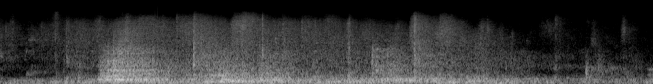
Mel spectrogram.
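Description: A crowd shuffles and murmurs in an echoing church.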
